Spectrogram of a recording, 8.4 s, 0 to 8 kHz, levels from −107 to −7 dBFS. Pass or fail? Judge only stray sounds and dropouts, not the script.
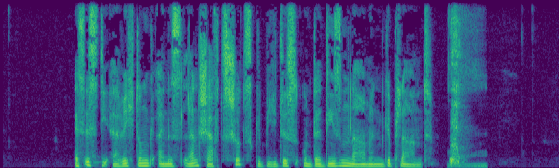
fail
